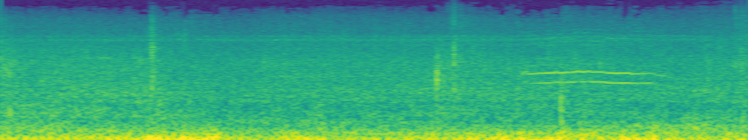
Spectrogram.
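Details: A wary cat from a family of three walking together outdoors gives one short, thin, high meow near the end. Constant low wind and outdoor rumble are heard throughout.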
